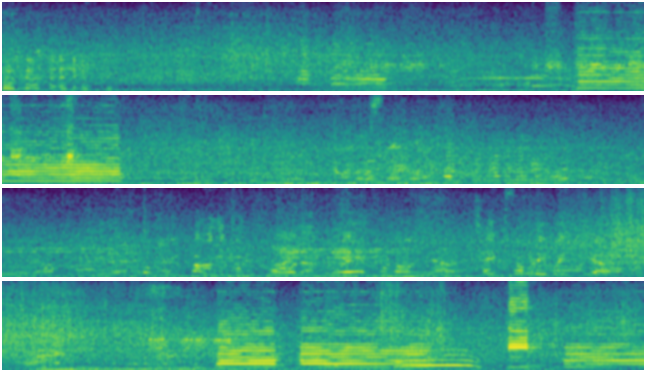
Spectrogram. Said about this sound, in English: My sign says honk your horn for support for the nurses. So there's a lot of honking going on right now. So there is a lot of support out there from the public.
